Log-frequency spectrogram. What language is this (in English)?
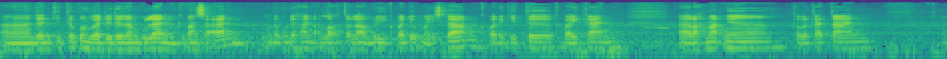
Malay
